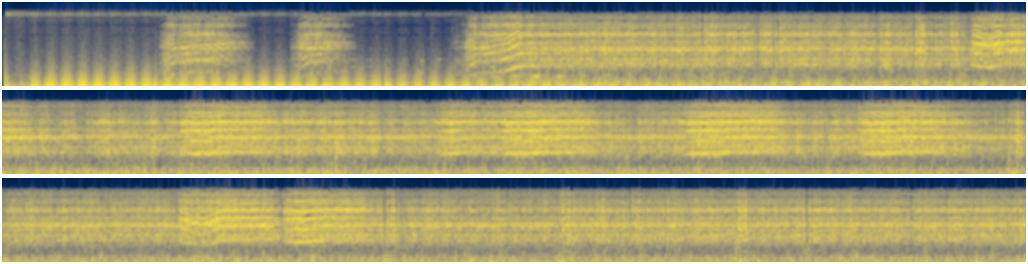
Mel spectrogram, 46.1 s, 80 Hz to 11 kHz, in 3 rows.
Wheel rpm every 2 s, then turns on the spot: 0, 50, 20, 70, 230, 230, 230, 230, 230, 230, 240, 220, 230, 230, 220, 230, 230, 220, 230, 230, 230, 230, 230.
none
